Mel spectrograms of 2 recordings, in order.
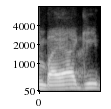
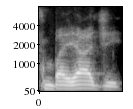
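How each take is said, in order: First: The last syllable starts with a G sound. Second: The last syllable starts with a J sound. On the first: This is how most people say the name. The speaker calls it wrong. "Most people call me Mbayagi because I mean, it's G I" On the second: This is the name's real pronunciation. The speaker calls it right. "the real pronunciation is Mbayaji"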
